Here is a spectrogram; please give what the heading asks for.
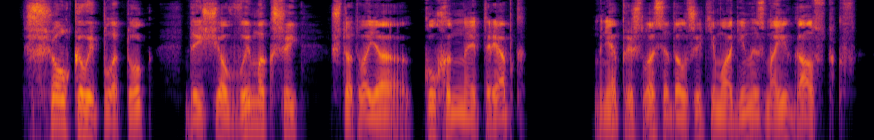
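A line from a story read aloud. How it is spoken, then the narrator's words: Plain. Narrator (Russian): ответил Триптельмус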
